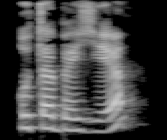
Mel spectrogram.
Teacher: If we pronounce it with a question intonation, rising intonation, means do you have?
